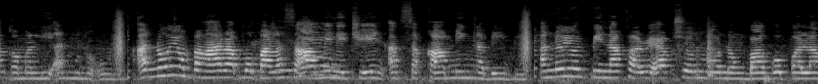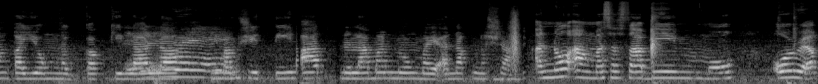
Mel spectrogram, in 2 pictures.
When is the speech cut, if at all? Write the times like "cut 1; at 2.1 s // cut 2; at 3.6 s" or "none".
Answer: cut 1; at 1.3 s // cut 2; at 5.4 s // cut 3; at 11.3 s // cut 4; at 13.4 s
